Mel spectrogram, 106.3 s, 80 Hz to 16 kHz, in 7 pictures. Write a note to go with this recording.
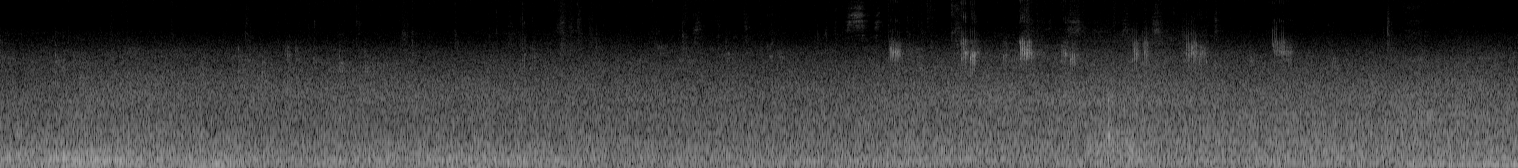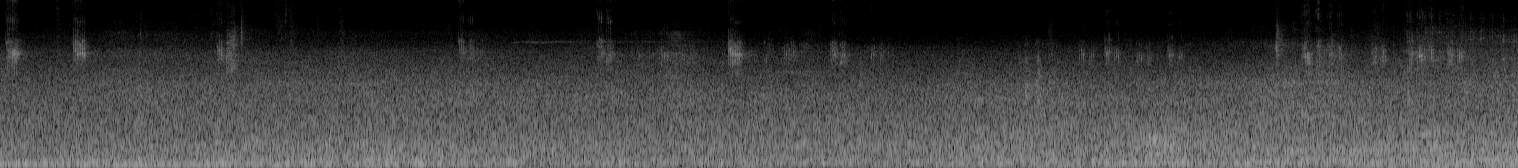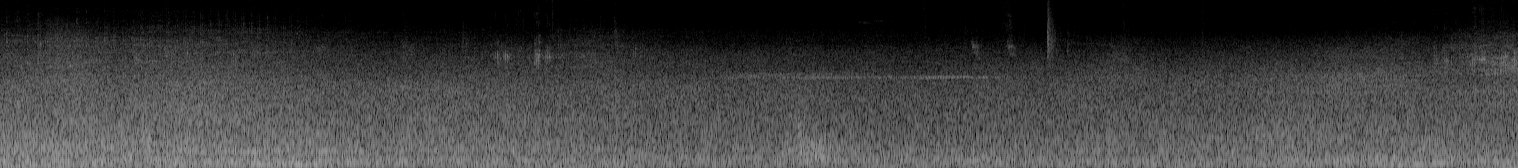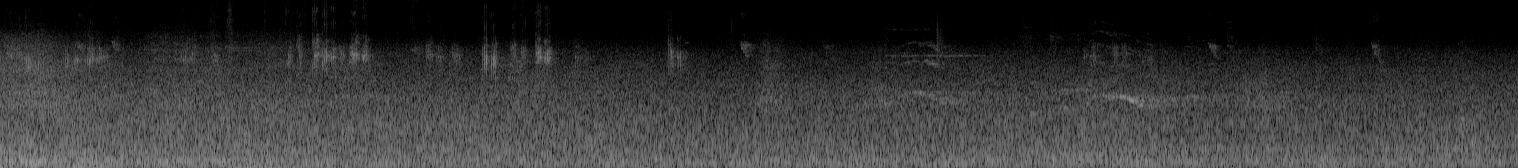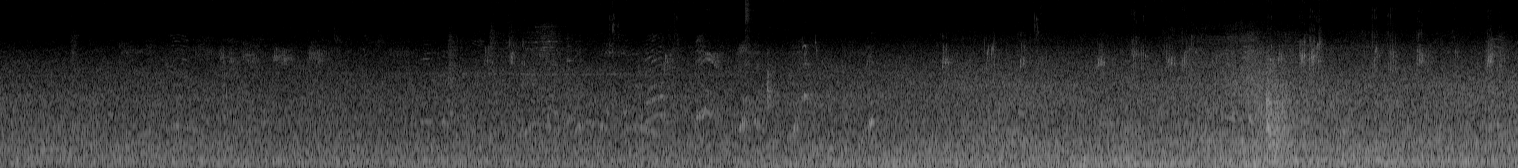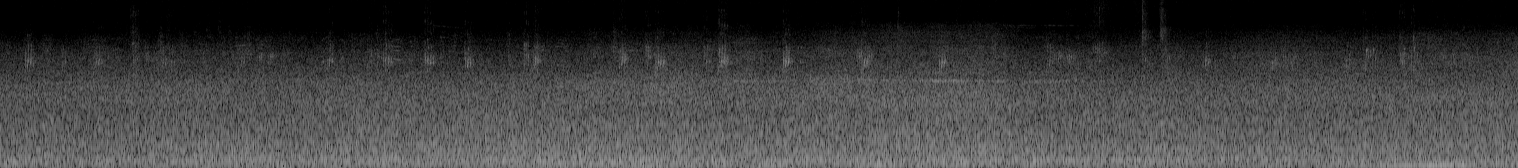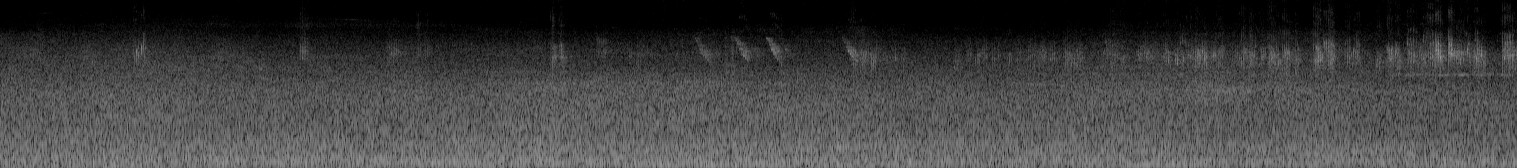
Auf dem Balkon. 23. Stockwerk.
